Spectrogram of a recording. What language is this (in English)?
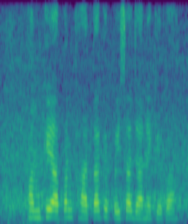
Bhojpuri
